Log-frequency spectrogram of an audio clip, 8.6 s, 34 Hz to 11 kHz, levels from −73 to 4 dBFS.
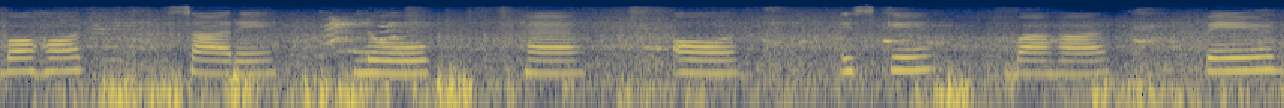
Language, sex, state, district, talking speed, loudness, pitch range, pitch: Hindi, female, Chandigarh, Chandigarh, 55 wpm, -15 LUFS, 220-245 Hz, 230 Hz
